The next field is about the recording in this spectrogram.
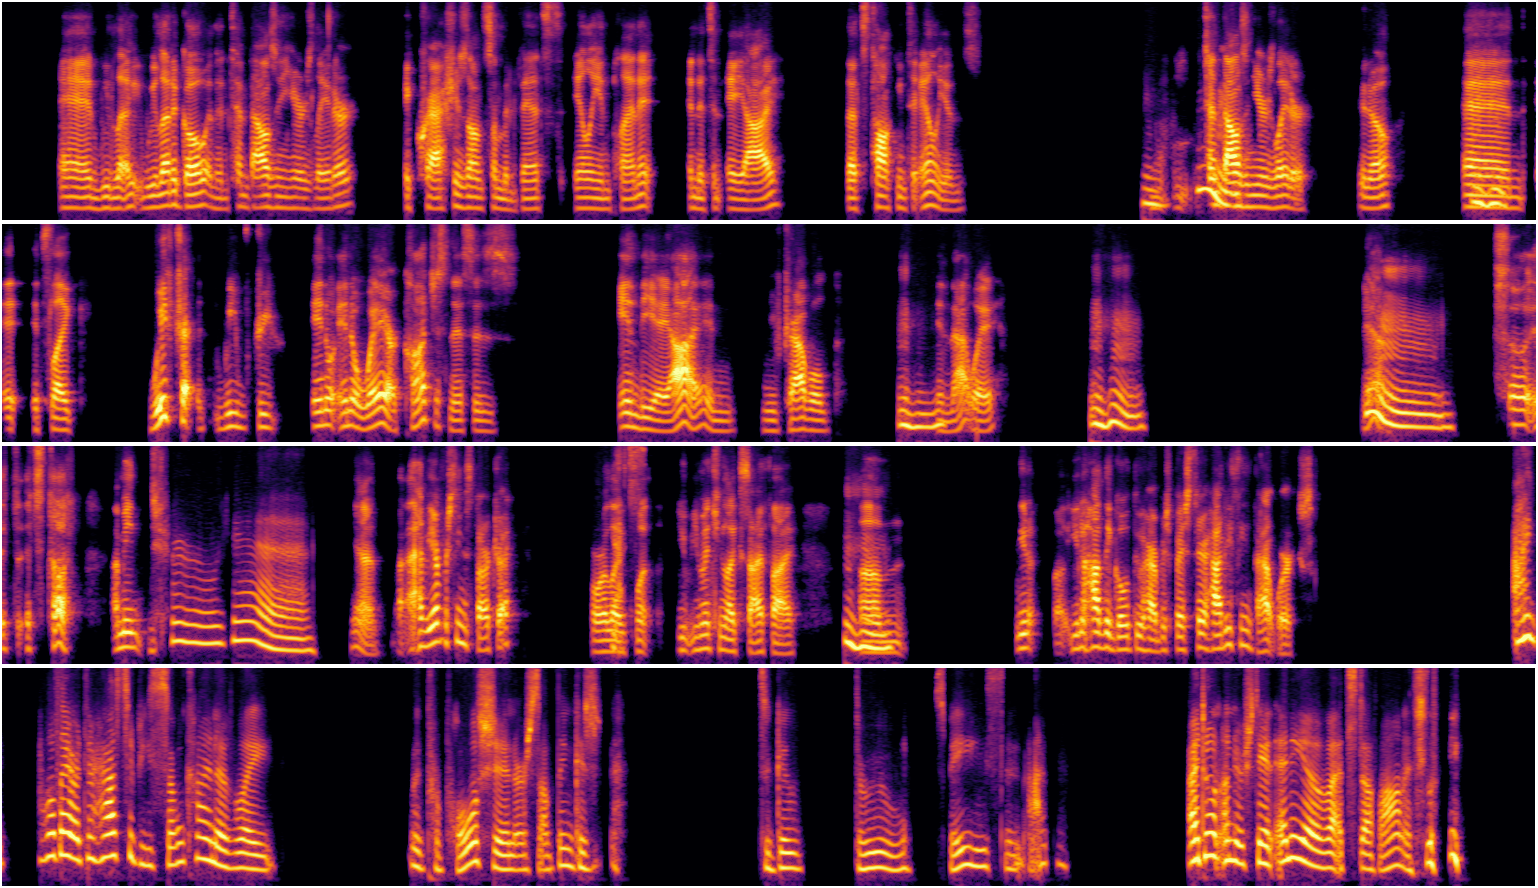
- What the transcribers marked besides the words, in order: tapping; other background noise; scoff; laughing while speaking: "honestly"
- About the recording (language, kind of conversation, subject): English, unstructured, How will technology change the way we travel in the future?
